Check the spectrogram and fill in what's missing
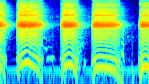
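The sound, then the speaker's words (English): Four loud, nasal quacks from a duck character called Mr. Duck in quick succession, each a buzzy, rising-and-falling honk with brief pauses between, with no talking. “It's Mr. Duck.”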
